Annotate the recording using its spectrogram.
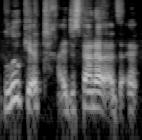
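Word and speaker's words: Blooket: So there's another tool called Bluekit.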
